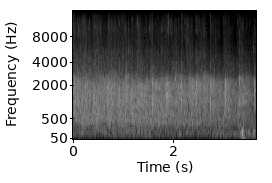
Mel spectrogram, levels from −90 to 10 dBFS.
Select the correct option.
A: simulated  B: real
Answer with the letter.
B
